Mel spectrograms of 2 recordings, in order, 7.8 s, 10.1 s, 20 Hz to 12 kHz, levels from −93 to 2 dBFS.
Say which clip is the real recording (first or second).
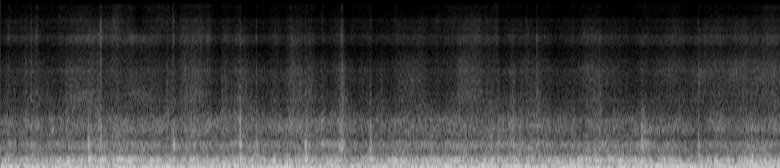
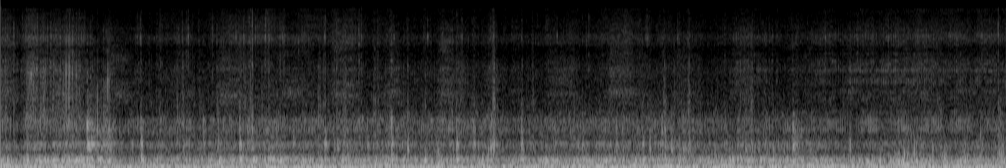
second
